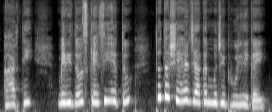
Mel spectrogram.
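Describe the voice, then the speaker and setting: A woman playing a caring, soft-spoken young eldest daughter in a Hindi cartoon story, earnest and polite. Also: high-pitched, moderate pace, close to an everyday voice. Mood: welcoming.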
